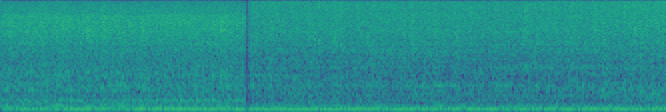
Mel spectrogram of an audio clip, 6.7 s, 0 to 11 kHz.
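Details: Kyle Petty race car V8 first firing in the shop with new chassis headers, after a wiring fault that left the distributor without spark was traced: a deep, steady burble with no miss or clatter. Some voltage drop remains when cranking.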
